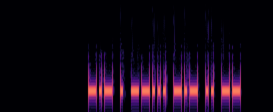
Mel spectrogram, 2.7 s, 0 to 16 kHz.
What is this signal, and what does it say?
Morse code, heard as a keyed tone, about 44 wpm, 700 Hz. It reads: KE7KIM
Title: USA Call Signs Repeated 3x 45wpm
